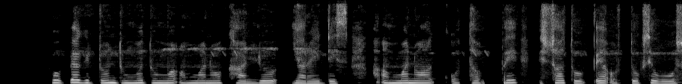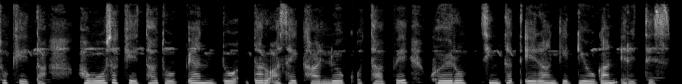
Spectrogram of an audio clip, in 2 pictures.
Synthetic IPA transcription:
t̪o̞ːpʼːɪjaːɡɪd̪ːoːnd̪ʊmːɐd̪ʊmːɐʔɐmːɐnʊwaːkʰaːlːɪjo | jɐɾɐjd̪eːshɐʔɐmːɐnʊwaːkʼɔt̪ːapʰːe | ɪsːaːt̪ʰo̞ːpʼːɪjaʔɔɾd̪̥ɔksɛwoːsɔkʰe̞ːt̪ːaːhɐwo̞ːsɐkʰe̞ːt̪ːaːt̪o̞ːpʼːɪjand̪̥ɐɾɔ̰ʔɐ̰sɐjkʰaːlːɪjɔkʼɔt̪ːaːpːɛkʰɔjɾɔ | sɪnt̪ɐt̪ʼeːɾaːŋɡɛd̪ːɪjoːɡaːnɛɾɛt̪ːe̞ːs

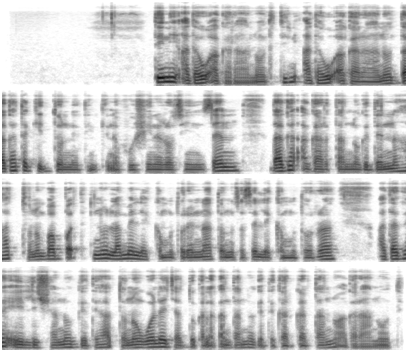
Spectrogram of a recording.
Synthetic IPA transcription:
t̪ɪnɪʔɐ̰d̪ɐwʊɐ̰ɡɐ̰ɾa̰ːnoːt̪t̪ɪnɪʔɐd̪ɐwʊʔɐ̰ɡɐɾaːnɔd̪ɐɡɐt̪ɛɡɪd̪ːɔnːɛt̪ɪŋkʼɪnʔɛfuʃɪnɛɾɔsɪnsʼɛnd̪ɐɡɐʔɐ̰ɡɐɾt̪ɐnːɔɡɛd̪ɛnːɐɦɐt̪ːɔnɔbɐbːɐ̰t̪ʼːɪ̥t̪ɪnɔlɐmɛlɛkːɐmʊt̪ɔɾɛnːɐt̪ːɔnɔsɐsɛlɛkːɐmʊt̪ɔrːɐʔɐd̪ɐɡɐʔḛːlːɪʃːɐnːɔɡɛt̪ɛhɐt̪ːɔnɔwɔlɛd͡ʒɐd̪ːɔkɐlɐ̰kʼɐ̰nt̪ɐnːɔɡɛt̪ɛɡɐɾɡɐɾt̪ɐnːɔ̰ɐ̰ɡɐ̰ɾa̰ːno̰ːt̪ɪ̥

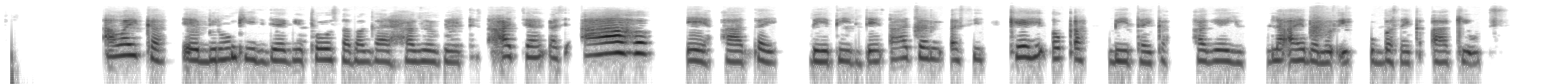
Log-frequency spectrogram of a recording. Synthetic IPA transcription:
ʔɐwɐjkːɐeːbɪɾɔŋkiːd̪ɪd̪eːɡeːt̪ʰo̞ːsɐbɐɡːaːɾhɐɡeɔbeːt̪ːɛ̥sʼa̰ːt͡ʃːɪɐnkʼɐsɪaːhɔ | eːhaːt̪ːɐj | be̞ːt̪ːiːd̪ɪd̪eːsʼaːt͡ʃːɐnkʼɐsːɪ | kʰe̞ːhɪtʼɔkʼːɐ | biːt̪ːɐjkːɐ | hɐɡe̞ːjːʊ | lɐʔɐjbɐlɔʔɪ | ʊbːɐsɐjkːɐ̥aːkːeʊt̪ːɪ̥s

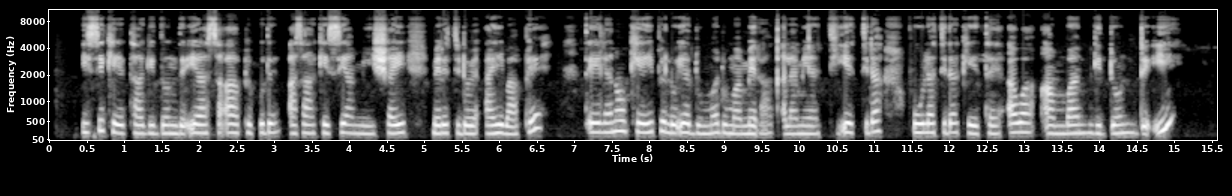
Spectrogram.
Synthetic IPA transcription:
ʔɪsːɪkʰe̞ːt̪ʰːaːɡɪd̪ːɔnd̪ɛʔɪ̰jaːsɐ̰ʔaːpːɛkʊd̪ɛɐsaːkɛsːɪjamiːʃːɐjmɛɾɛt̪ːɪd̪ɔjɐjbaːpːɛ | t̪ʼe̞ːlɐnɐwkʰe̞ːhɪpːɛlɔʔɪjɐd̪ʊmːɐd̪ʊmːɐmɛɾakʼɐlɐmɪjat̪ʰɪʔjɛt̪ːɪd̪ɐpuːlɐt̪ːɪd̪ɐkʰe̞ːt̪ʰːɐjɐwaʔɐmbanɡɪd̪ːɔnd̪ɛʔiː

